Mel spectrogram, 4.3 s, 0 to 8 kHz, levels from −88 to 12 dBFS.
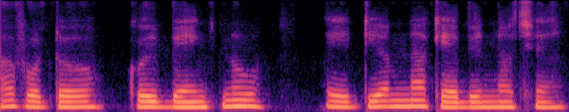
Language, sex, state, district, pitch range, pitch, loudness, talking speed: Gujarati, male, Gujarat, Valsad, 140-155 Hz, 145 Hz, -14 LUFS, 125 wpm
